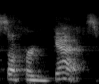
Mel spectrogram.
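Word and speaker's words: suffragettes: this intended insult and called themselves suffered guts with a hard g to signify that they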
